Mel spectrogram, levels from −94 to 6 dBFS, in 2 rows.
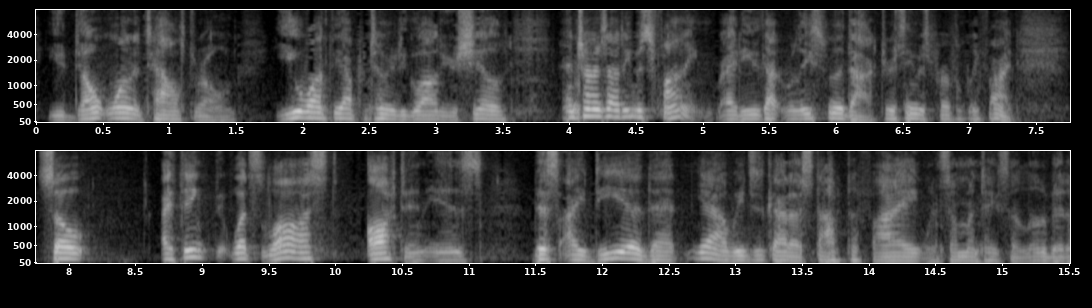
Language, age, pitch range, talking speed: English, 40-59, 110-135 Hz, 230 wpm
